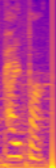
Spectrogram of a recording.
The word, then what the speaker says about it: Piper: change today amanda bynes the name's piper rhymes with viper and robin williams i'd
